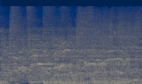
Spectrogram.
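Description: Background music, steady and without a sudden event.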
